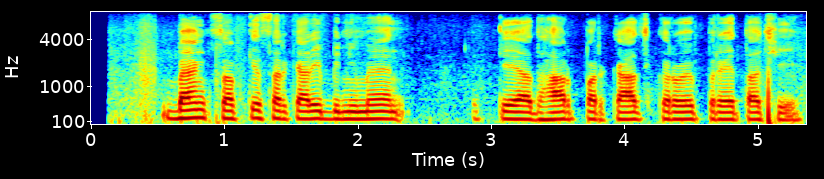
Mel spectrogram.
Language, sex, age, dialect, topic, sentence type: Maithili, male, 46-50, Southern/Standard, banking, statement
